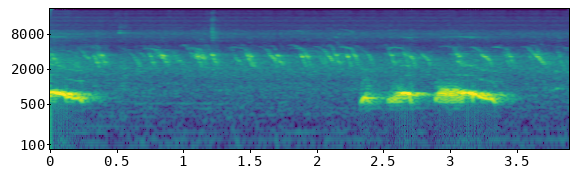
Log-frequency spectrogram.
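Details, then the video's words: Spotted dove call used as a lure for trapping birds: a clipped low cooing phrase at the start, then after a pause a fuller hoarse coo of several joined notes, with faint high chirps of small birds behind. "Suara Burung Tekukur-Suara Tekukur Buat Pancingan Mikat"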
